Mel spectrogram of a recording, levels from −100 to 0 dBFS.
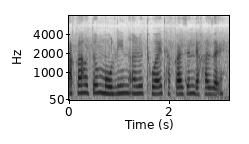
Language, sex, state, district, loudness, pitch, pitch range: Assamese, female, Assam, Kamrup Metropolitan, -16 LUFS, 250 Hz, 235-265 Hz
